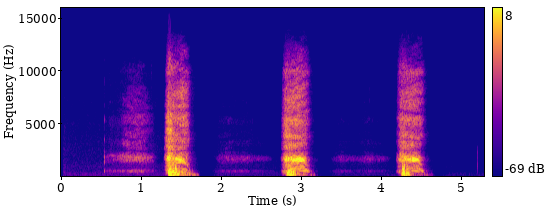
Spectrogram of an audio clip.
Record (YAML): exhalation_length: 5.3 s
exhalation_amplitude: 32768
exhalation_signal_mean_std_ratio: 0.31
survey_phase: beta (2021-08-13 to 2022-03-07)
age: 45-64
gender: Female
wearing_mask: 'No'
symptom_runny_or_blocked_nose: true
symptom_shortness_of_breath: true
symptom_sore_throat: true
symptom_fatigue: true
symptom_fever_high_temperature: true
symptom_headache: true
smoker_status: Ex-smoker
respiratory_condition_asthma: true
respiratory_condition_other: false
recruitment_source: Test and Trace
submission_delay: 2 days
covid_test_result: Positive
covid_test_method: RT-qPCR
